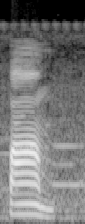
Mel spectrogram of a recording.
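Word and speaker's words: palm: ठीक अगला देखते हैं पी ए एल एम इसको बोलते हैं पाम पाम का मतलब होता थली पाम पी ए एम पाम यहां पर है आपका एल साइलेंट एल साले पल एम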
